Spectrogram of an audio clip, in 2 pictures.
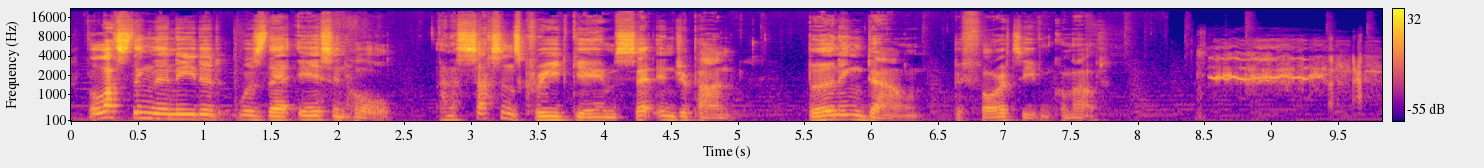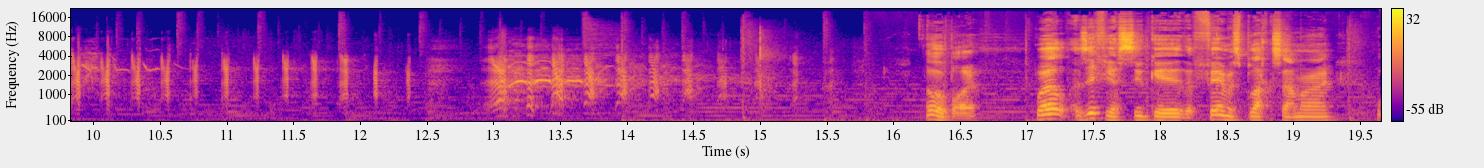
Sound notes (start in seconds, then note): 8.4 laughing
